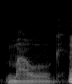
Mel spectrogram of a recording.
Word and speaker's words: Moog: It's pronounced Moog.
